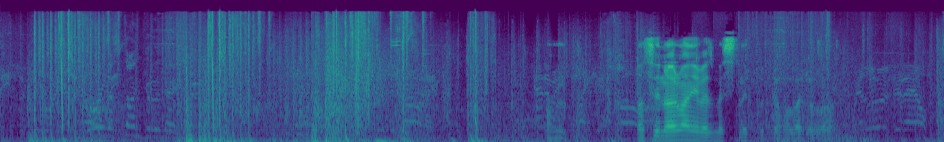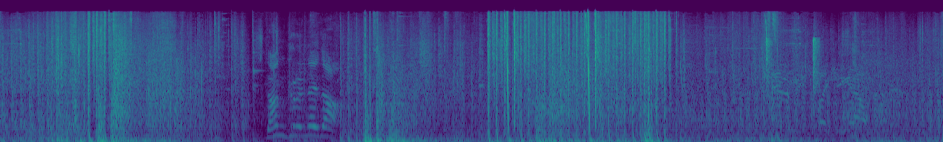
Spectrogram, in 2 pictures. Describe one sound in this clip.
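Gunfire bursts rapidly in loud volleys.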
